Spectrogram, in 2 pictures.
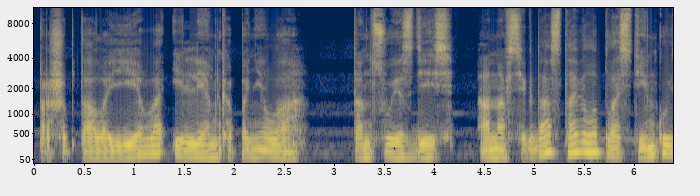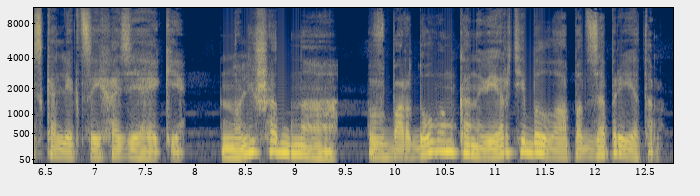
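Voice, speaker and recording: A man narrating a horror story in a measured, ominous way. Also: fairly low pitch, mellow, dry recording.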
